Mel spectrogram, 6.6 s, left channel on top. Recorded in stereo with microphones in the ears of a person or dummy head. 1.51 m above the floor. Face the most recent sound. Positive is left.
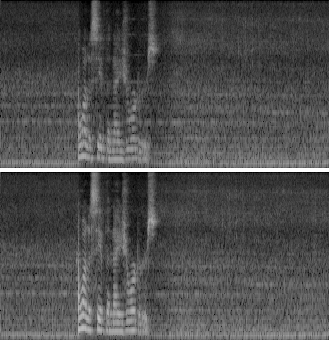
turn(degrees=-25)  # may be behind; listen again after turning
